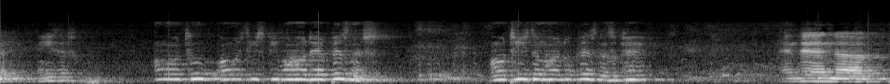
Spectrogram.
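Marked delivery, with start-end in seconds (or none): 1.5-6.5 fast, mumbled mafia boss; Don Corleone. Acted. Don explaining his plans to the interviewer, quick godfather mumble. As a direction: run the words together like Brando's godfather. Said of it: "You don't even see his lips moving".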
